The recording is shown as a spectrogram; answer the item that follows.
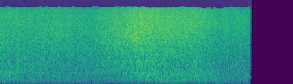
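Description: Ocean surf washing on a beach, swelling about two seconds in, then cutting off suddenly near the end.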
